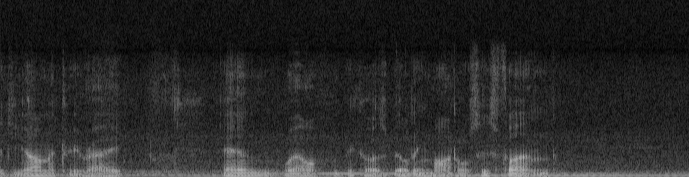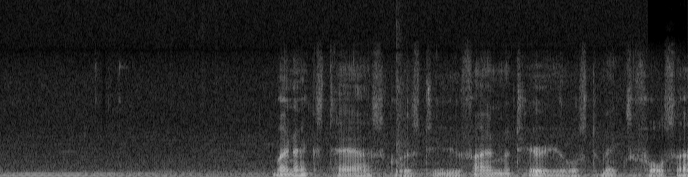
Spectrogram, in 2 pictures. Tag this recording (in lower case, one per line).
speech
